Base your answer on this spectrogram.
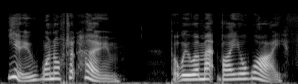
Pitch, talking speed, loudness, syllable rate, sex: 215 Hz, 240 wpm, -17 LUFS, 5.9 syllables/s, female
